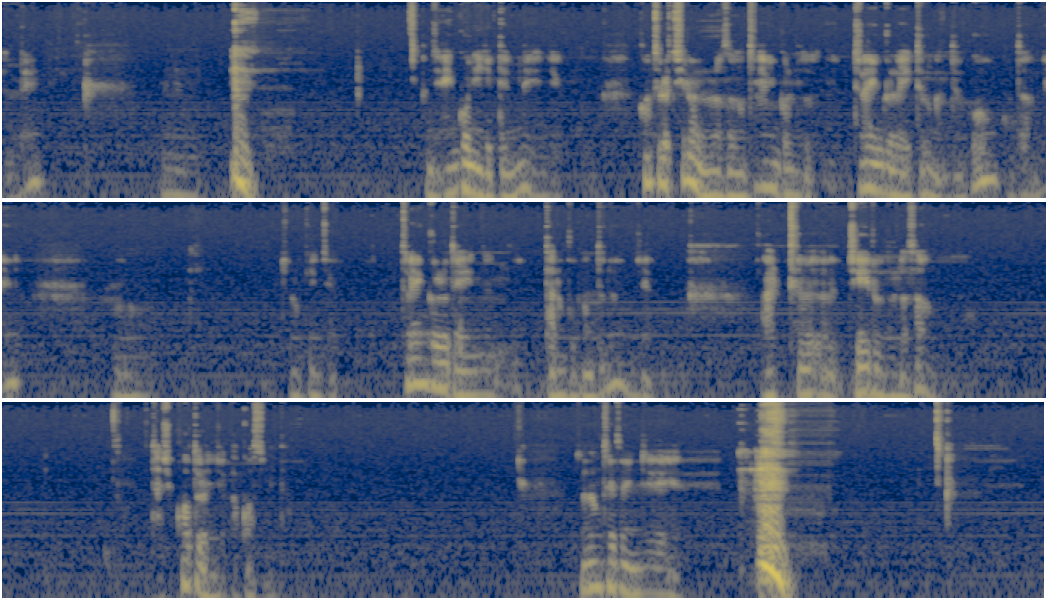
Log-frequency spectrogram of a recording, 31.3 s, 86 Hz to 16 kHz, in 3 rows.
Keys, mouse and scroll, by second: 1.0 ctrl+t, 6.3 alt+j, 7.4 right click, 7.9-12.0 middle drag, 11.8 3, 12.0 right click, 12.3 shift+right click, 13.3 alt+j, 14.1 right click, 14.3 shift+right click, 15.0 alt+j, 15.6-17.1 middle drag, 17.1 right click, 17.4 shift+right click, 18.2 alt+j, 18.8 middle click, 19.3 shift+right click, 19.5 shift+right click, 20.2 alt+j, 21.1 right click, 21.4 shift+right click, 22.4 alt+j, 23.2-31.3 middle drag, 28.6 Tab.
